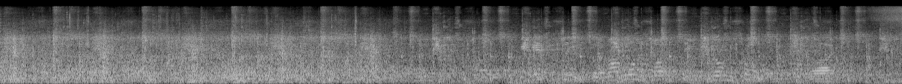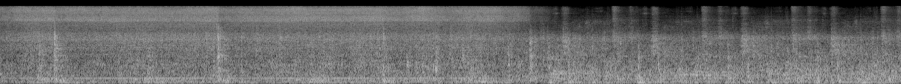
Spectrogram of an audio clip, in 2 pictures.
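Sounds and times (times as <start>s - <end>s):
mill steam engine running: 0.0s - 18.0s
steam hissing: 6.7s - 18.0s
steady hum: 8.7s - 15.4s.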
